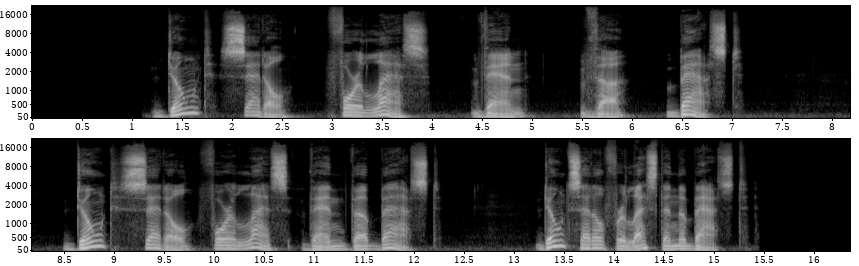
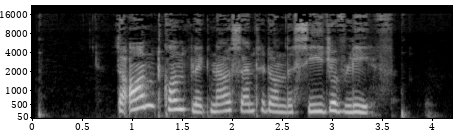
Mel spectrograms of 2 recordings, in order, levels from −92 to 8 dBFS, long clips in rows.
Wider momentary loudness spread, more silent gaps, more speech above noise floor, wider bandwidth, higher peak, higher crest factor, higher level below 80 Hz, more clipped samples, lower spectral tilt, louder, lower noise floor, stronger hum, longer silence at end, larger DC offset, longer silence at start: first, 16 LU vs 12 LU; neither; about the same, 43 dB vs 45 dB; first, over 20 kHz vs 17 kHz; about the same, -2 dBFS vs -2 dBFS; about the same, 22 dB vs 18 dB; first, -42 dBFS vs -64 dBFS; neither; about the same, -3.5 dB/octave vs -3 dB/octave; second, -21 LUFS vs -18 LUFS; about the same, -65 dBFS vs -63 dBFS; neither; first, 1.05 s vs 0.5 s; neither; first, 1.2 s vs 0.05 s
